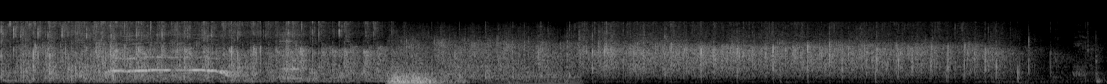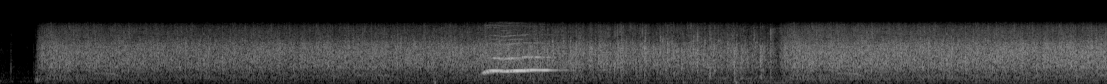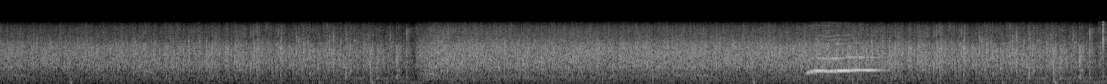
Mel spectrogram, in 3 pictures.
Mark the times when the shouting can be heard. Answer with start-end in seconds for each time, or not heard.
1.1-3.0, 15.8-16.7, 30.1-30.9.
